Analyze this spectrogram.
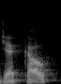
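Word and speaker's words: Jekyll: região um homem chamado Henry jackal ou jackel como eu preferi chamá-lo né em vez de jackal que eu vi no YouTube que é a pronúncia correta vamos se deparar com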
